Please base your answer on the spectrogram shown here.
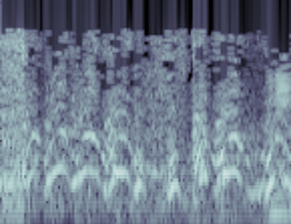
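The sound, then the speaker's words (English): A fat Labrador service dog barks loudly in a rapid, continuous run of many deep, rounded woofs during a police encounter. “It's a fat lab barking.”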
